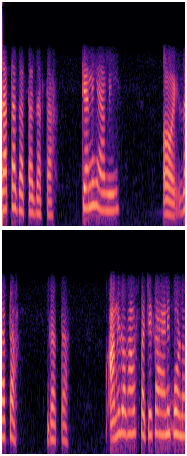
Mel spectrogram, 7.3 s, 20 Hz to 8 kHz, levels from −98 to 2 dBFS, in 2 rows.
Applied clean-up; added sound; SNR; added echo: none; none; none; none.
